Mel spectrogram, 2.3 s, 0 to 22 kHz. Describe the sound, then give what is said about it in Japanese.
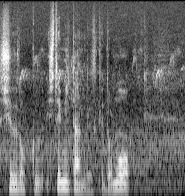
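Faint early-morning birdsong chirps softly in the background while a man speaks in the foreground, with a few thin high calls still audible after he pauses; recorded around 4:30 a.m. with an H3VR recorder placed on a balcony. “今回は、まあ、早朝ね朝4時半ぐらいにねあのこの H3VR をねベランダのところに置いてこの鳥の鳴き声とかがね入っているこの音声をね”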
